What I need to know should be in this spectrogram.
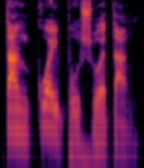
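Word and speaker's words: Dang Gui Bu Xue Tang: Uno de ellos es una fórmula que en chino llamamos tan cuipu suetan. Se escribe D, la D de dedo, ANG G,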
